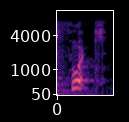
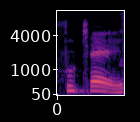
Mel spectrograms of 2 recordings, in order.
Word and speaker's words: Foot: So Foot. Hello, who works with our friend Jim Gillis. I'm assuming that's foot and not fute. Fute. Yes. How you doing? Which rhymes with flute.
